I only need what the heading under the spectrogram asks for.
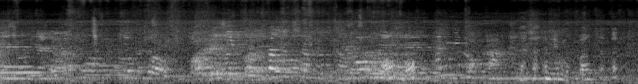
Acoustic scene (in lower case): restaurant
